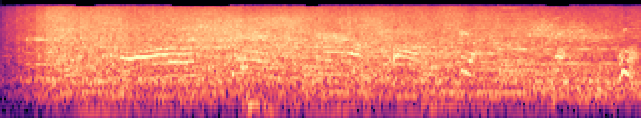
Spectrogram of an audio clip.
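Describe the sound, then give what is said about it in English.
High-pressure jet of water spewing out of a porthole: a loud, continuous roaring gush that sets in abruptly and holds steady to the end. “dives over a high-pressure jet of water spewing out of a porthole and fights to get through a line of them. The force of the water knocks him back”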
